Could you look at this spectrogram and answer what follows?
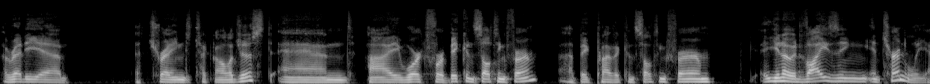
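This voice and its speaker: A man's voice: lowish voice, no room sound, clean studio sound. A middle-aged man from Ireland with an Irish accent, giving a rambling interview answer with frequent restarts and fillers. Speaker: guest.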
